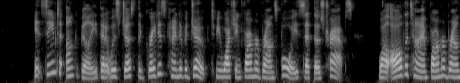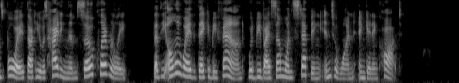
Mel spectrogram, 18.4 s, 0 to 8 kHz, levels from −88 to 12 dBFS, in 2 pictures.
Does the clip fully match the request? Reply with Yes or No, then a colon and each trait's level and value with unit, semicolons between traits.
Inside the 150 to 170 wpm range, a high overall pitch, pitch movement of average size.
No: average, 185 wpm; high, 240 Hz; average, 4.4 semitones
